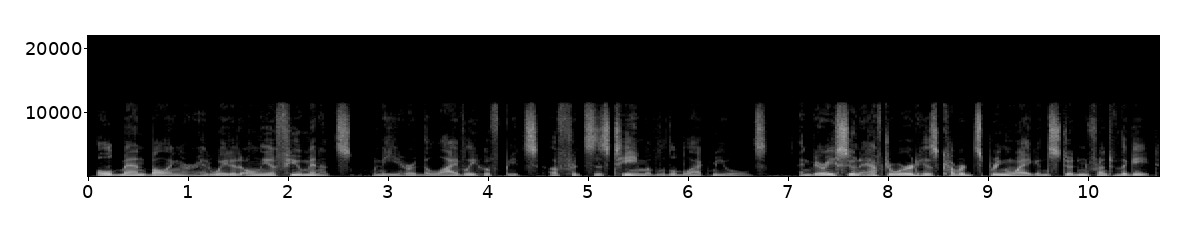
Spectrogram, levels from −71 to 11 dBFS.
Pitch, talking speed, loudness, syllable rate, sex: 115 Hz, 200 wpm, -21 LUFS, 5.2 syllables/s, male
